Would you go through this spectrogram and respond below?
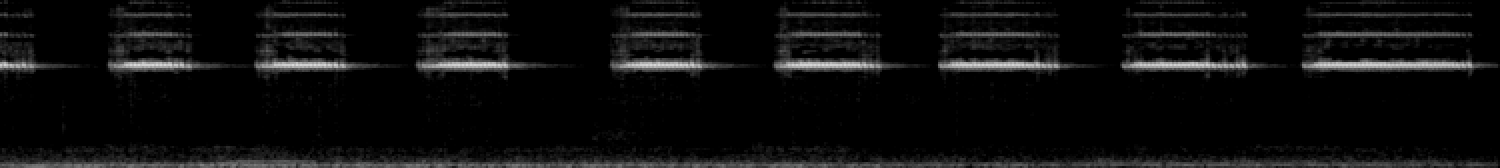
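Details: Night-time cricket at Phteah Prey giving steady, piercing, high-pitched buzzy chirps, eight bursts in about eleven seconds, each under a second with short pauses between, with a quiet low rumble behind.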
